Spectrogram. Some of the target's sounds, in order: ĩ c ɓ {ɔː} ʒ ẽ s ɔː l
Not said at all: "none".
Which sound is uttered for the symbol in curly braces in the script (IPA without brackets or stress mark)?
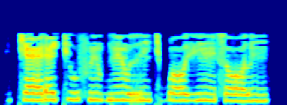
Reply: ɔː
